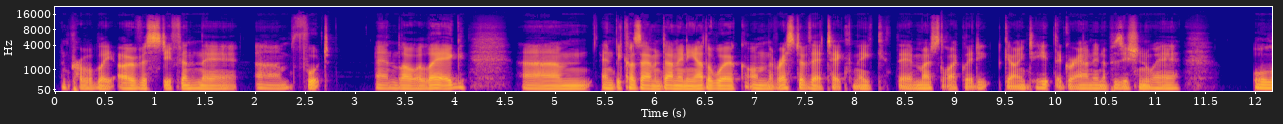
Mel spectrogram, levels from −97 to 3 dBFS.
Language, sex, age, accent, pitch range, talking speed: English, male, 20-39, Australian, 100-110 Hz, 180 wpm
